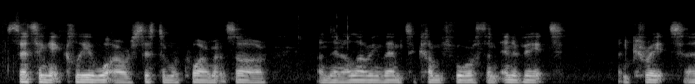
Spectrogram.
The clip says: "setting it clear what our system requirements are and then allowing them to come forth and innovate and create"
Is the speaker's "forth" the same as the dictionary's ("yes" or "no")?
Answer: yes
